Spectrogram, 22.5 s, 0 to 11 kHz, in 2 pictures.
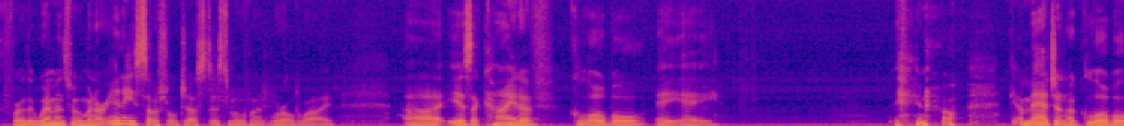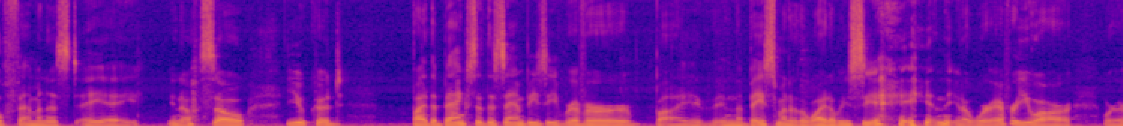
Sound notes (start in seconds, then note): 9.0 laughs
